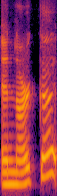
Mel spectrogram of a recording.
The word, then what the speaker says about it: Anarcha: If you'll give me Anarcha, is that how you say it?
